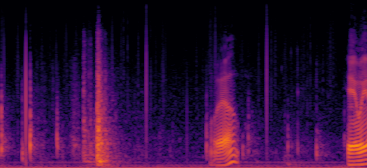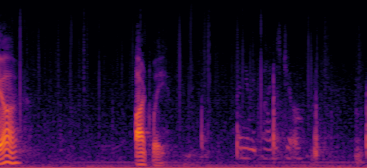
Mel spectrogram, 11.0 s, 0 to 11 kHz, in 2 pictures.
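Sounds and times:
door being closed: 1.1 - 1.8
speech: 3.3 - 3.7, 5.3 - 5.9.

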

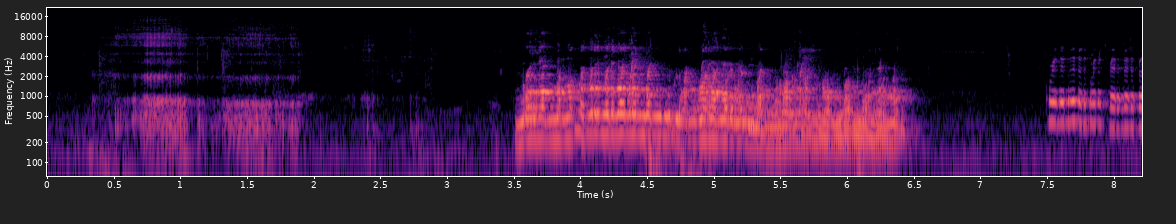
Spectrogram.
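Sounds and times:
person gargling water: 0.4 - 2.0, 3.5 - 6.6.

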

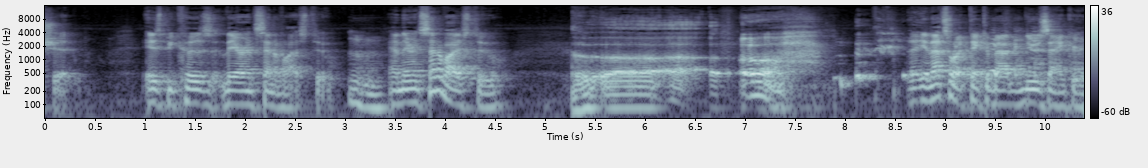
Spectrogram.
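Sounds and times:
speech: 0.0 - 0.4, 1.0 - 4.6, 5.2 - 7.7, 8.3 - 10.3
loud deep burp: 5.2 - 7.5
laughter: 7.9 - 10.3.

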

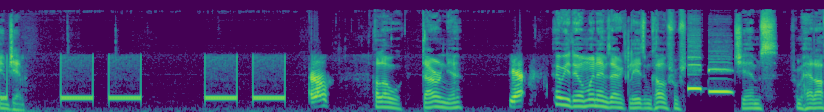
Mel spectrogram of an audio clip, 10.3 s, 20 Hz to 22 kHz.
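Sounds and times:
speech: 0.0 - 0.4, 3.9 - 5.8, 6.4 - 10.3
phone line ringing tone: 0.8 - 1.8, 2.6 - 3.6.

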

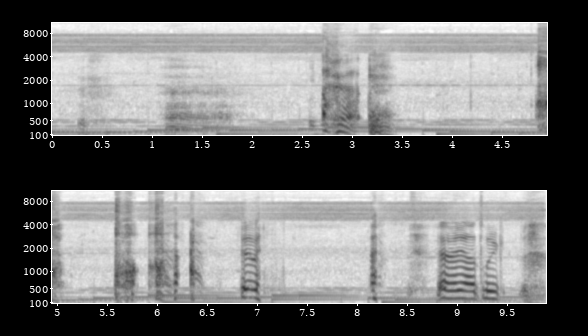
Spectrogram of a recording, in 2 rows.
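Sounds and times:
high chorus of crickets in the jungle: 0.0 - 9.8
speech: 2.6 - 3.4, 8.8 - 9.8
person coughing after swallowing a mosquito: 2.7 - 3.4, 4.9 - 6.5
person clearing throat: 2.7 - 3.5, 4.8 - 6.5.

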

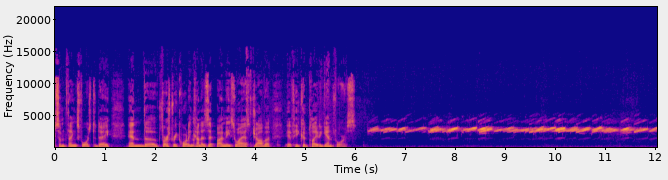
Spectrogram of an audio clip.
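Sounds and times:
speech: 0.0 - 6.1
spring peeper frogs calling in Mississippi: 6.2 - 12.0.

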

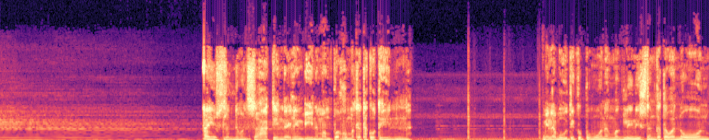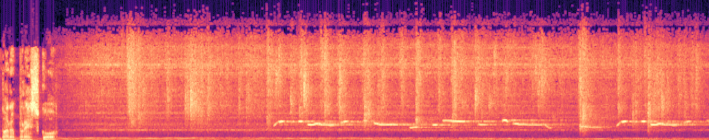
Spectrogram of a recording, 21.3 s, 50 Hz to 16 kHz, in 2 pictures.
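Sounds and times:
speech: 3.1 - 6.3, 8.2 - 11.6
person whistling a wandering tune: 14.6 - 21.2.

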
